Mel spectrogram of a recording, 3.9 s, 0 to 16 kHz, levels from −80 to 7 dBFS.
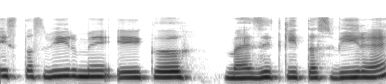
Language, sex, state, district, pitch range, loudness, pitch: Hindi, female, Chhattisgarh, Sukma, 205-235 Hz, -12 LUFS, 215 Hz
